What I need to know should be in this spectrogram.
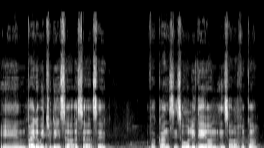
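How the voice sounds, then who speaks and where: A man with a Cameroonian accent, a repair technician talking calmly as he works, often restarting his sentences. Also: medium pitch, fairly quick, gravelly, rough recording. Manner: calm, explaining as he works, with frequent restarts. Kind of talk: casual workshop vlog talk.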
